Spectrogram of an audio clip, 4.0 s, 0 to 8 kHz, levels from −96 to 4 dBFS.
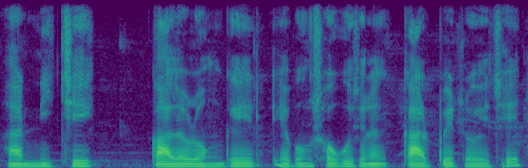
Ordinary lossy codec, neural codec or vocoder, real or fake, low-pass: none; none; real; none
